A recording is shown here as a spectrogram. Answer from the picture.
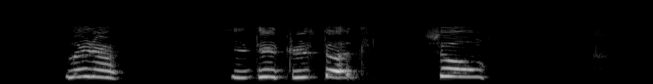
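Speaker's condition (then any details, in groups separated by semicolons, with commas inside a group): Cerebral palsy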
